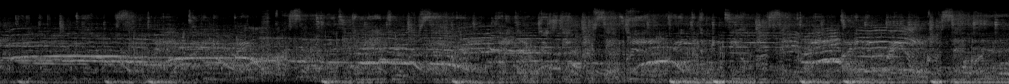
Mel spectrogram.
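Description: Audience cheering, full of high-pitched shrieks and screams.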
